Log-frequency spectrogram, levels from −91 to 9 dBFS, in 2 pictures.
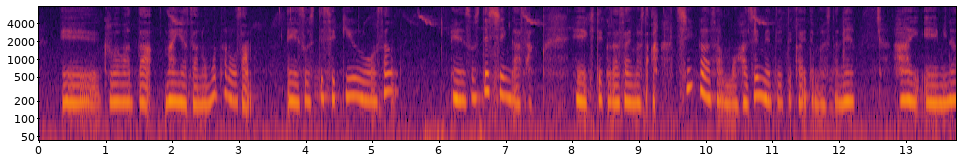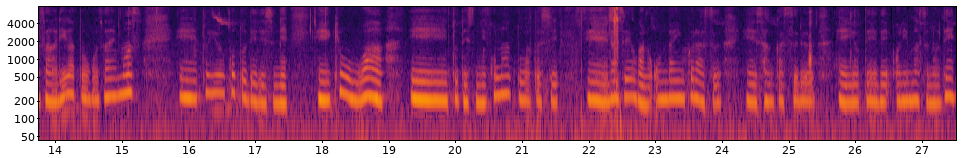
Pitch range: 195-230 Hz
